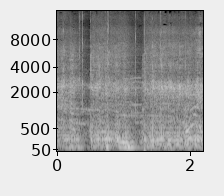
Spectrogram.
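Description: Industrial metal band playing live, loud through a concert PA: a heavy electric guitar riff opening the song, with two short breaks in the riff about half a second and just over a second in.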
